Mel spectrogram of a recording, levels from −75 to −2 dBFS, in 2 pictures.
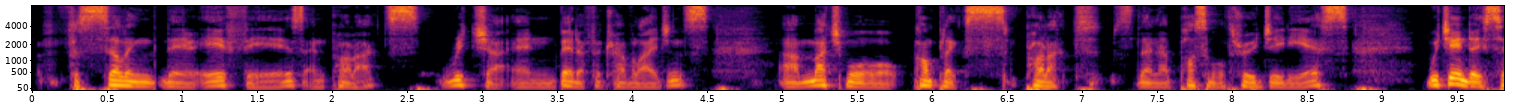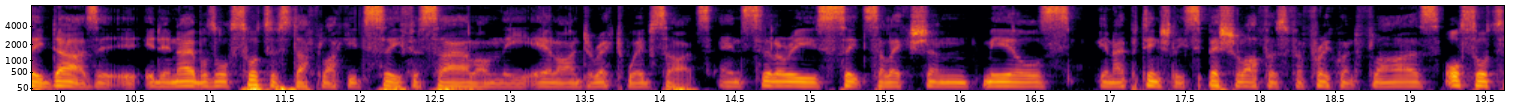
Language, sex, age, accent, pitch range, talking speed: English, male, 40-59, Australian, 90-110 Hz, 170 wpm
